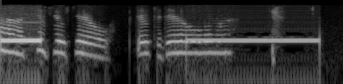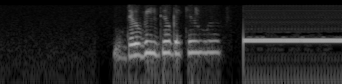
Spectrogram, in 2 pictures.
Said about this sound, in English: I'm going to try his cell phone, see if he's there.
